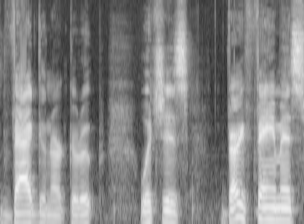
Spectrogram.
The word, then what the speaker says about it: Wagner: that the wagner group it looks like wagner but it's pronounced vagner group which is very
